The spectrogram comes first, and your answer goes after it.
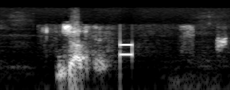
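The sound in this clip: A touch-tone keypad press accepts an incoming call: one short, steady two-tone beep sounds cleanly between stretches of voice prompts and talk.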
